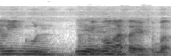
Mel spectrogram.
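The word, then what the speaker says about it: 이곤: Tulisannya emang Ligon sih, tapi bacanya Ligun.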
